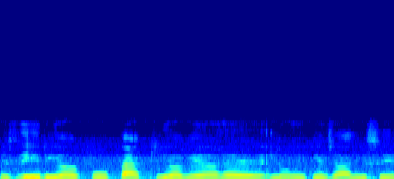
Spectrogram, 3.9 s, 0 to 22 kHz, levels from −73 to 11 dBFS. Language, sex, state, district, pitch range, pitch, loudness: Hindi, female, Uttar Pradesh, Jalaun, 200-210 Hz, 205 Hz, -26 LUFS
